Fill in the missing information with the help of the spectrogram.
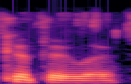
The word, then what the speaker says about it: Cthulhu: And then Cthulhu shows up, or Califlu, whatever. Apparently, we've been saying it wrong this whole time. – No, it's Cthulhu.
